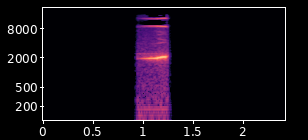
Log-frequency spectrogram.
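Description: A single short, whistle-like electronic chirp from the Tux Paint program's interface sounds, rising slightly in pitch and lasting about a third of a second.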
